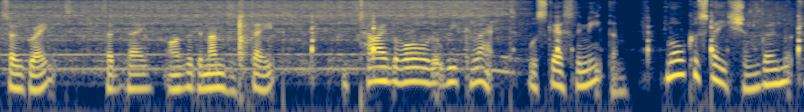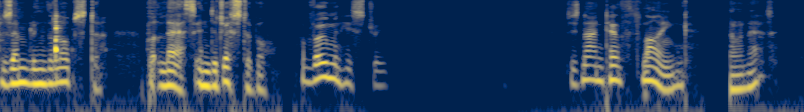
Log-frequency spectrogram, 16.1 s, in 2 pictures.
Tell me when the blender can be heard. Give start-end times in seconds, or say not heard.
0.0-5.3.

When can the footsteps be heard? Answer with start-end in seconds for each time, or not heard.
not heard.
